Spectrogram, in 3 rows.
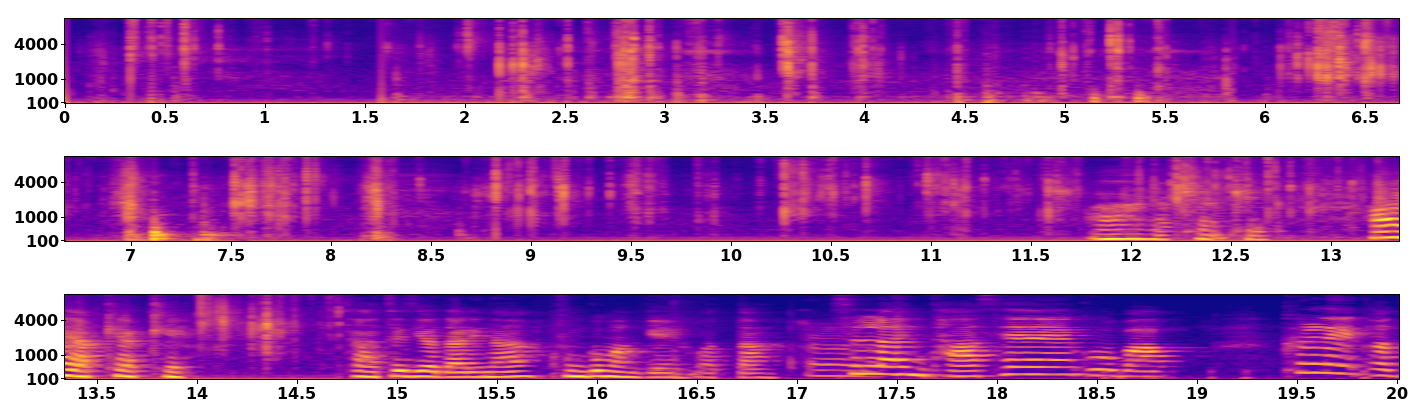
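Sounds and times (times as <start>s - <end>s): foam clay crackling when crushed: 0.0s - 16.0s.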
